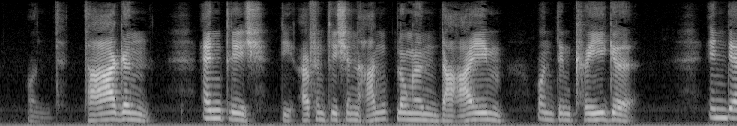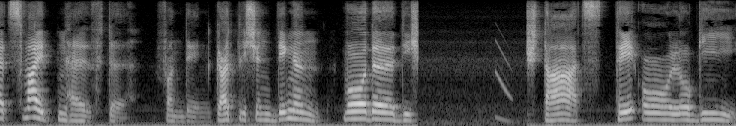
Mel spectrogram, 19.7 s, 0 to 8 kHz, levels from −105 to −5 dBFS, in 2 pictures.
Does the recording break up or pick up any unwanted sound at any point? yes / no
yes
